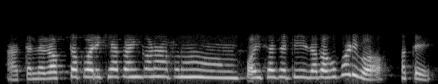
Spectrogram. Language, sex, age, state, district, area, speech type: Odia, female, 30-45, Odisha, Kendrapara, urban, conversation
